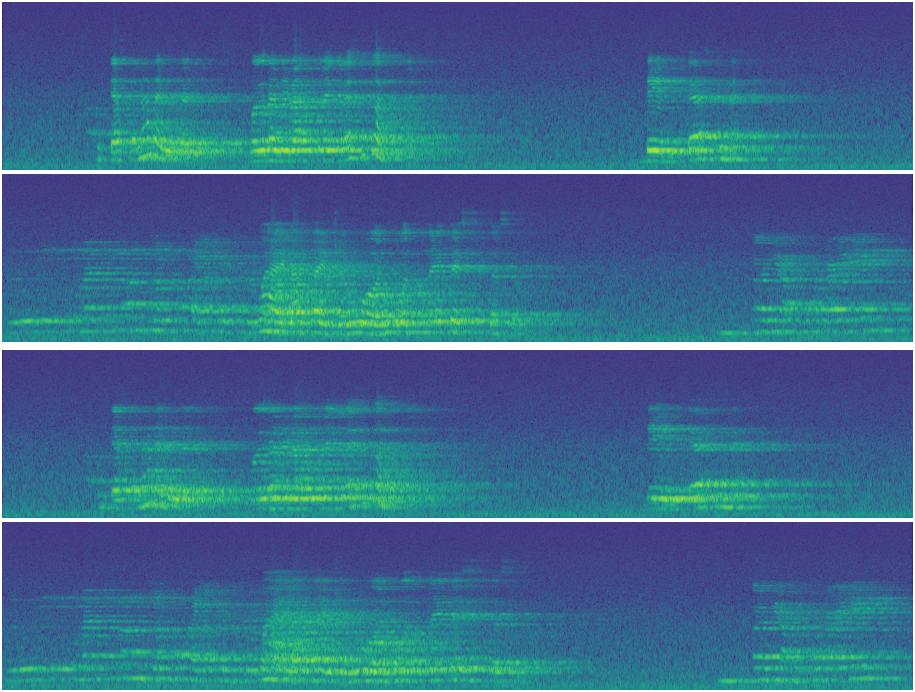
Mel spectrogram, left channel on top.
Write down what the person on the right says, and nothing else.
हा
हा हा
रोज ते पोरांचे नाव विचत ना व्हायला पाहिजे ते
करायला.
म्हणजे हे आमचं सकाळी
